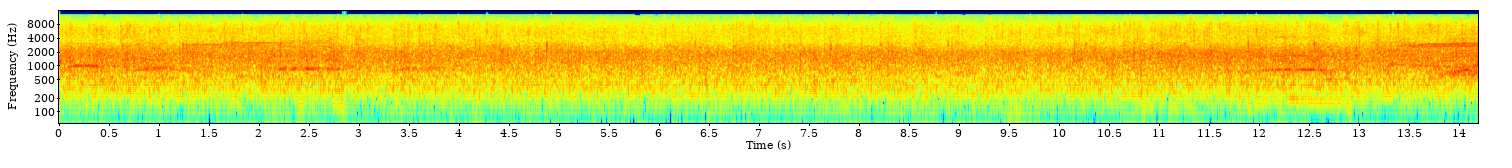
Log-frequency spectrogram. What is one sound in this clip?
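A large crowd applauds steadily in a big hall.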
